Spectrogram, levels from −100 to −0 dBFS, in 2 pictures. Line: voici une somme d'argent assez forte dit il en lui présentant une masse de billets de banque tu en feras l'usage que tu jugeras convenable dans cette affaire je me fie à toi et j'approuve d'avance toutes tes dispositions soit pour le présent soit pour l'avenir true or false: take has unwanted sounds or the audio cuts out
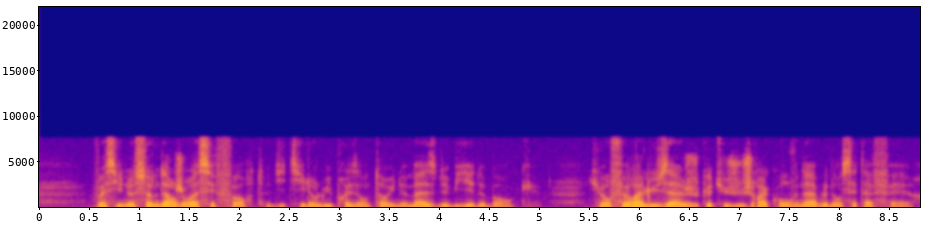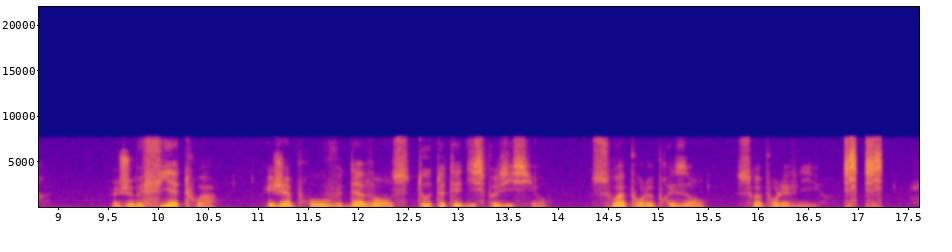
true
